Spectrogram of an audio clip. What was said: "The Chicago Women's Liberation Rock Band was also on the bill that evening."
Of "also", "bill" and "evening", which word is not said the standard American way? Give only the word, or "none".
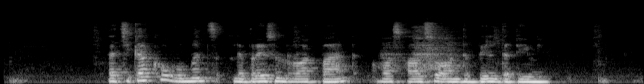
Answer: evening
